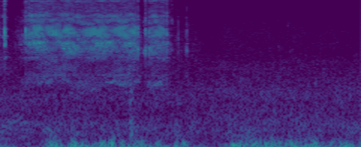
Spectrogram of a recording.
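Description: Fly reel's clicker drag buzzing for about a second as line moves through it while a hooked fish is being played, over a low rumble of wind on the microphone.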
